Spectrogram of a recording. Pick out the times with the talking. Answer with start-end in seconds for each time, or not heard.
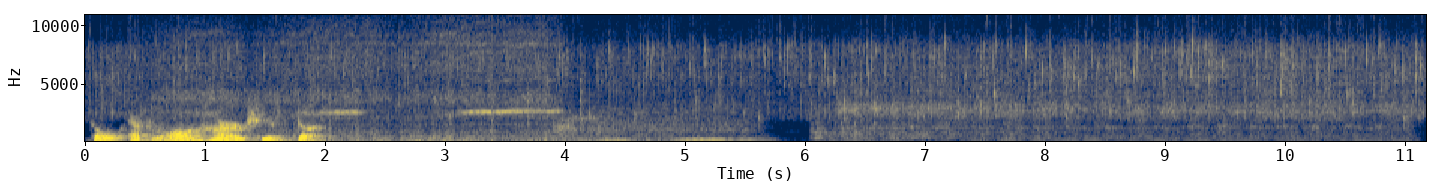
0.0-1.9.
